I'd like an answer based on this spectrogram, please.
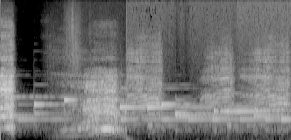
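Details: A cow gives one low, drawn-out moo that rises in pitch and lasts about a second and a half. A steady instrumental melody plays throughout, with bright sustained notes above the call.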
